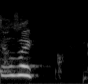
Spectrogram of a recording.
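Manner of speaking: ordinary delivery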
